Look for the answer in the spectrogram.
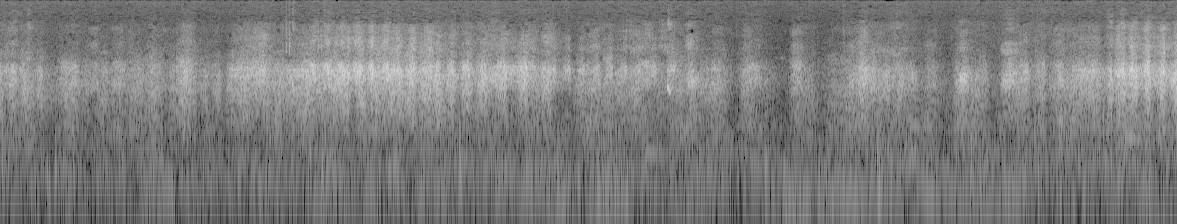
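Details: Flock of birds in Skardu, Baltistan, giving continuous rapid chatter, fast buzzy pulses that swell and fade in waves, with brief dips near the middle and a louder stretch at the end.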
